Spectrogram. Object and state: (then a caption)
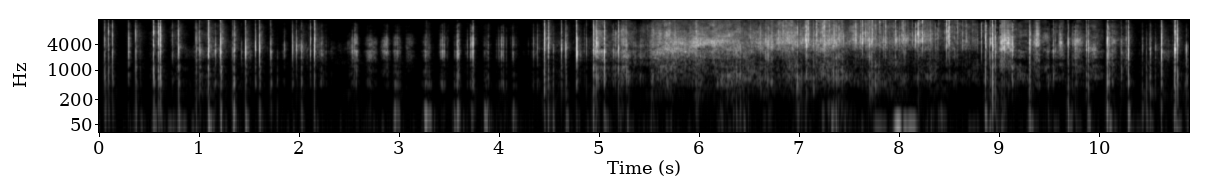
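Cardboard chocolate box. Long nails tap and scratch the printed front of a flat gold and brown cardboard dark chocolate box, closed with the bar inside and resting on a towel. Quick, dry, bright clicks come in rapid bursts, giving way midway to a steady, hissy scratching before the fast tapping returns.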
